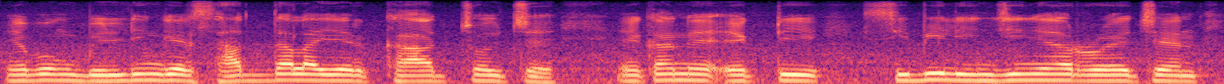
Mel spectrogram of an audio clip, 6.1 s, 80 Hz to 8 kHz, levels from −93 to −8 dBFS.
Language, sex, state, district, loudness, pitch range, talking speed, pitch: Bengali, male, Assam, Hailakandi, -15 LUFS, 150-170 Hz, 105 wpm, 160 Hz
